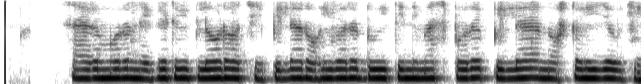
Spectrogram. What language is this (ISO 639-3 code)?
ori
